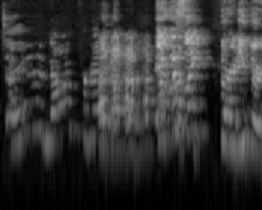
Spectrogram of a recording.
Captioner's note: laughing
